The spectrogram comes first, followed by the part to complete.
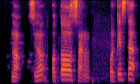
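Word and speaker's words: お父さん: Por ende, no se pronuncia como U, se pronuncia como otra O.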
